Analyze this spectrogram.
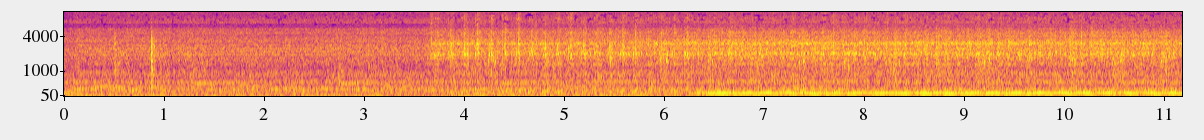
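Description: Juki industrial sewing machine stitching a fabric dish cloth. It starts about a third of the way in, pulsing at first, then runs steadily, with a low hum joining about halfway.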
